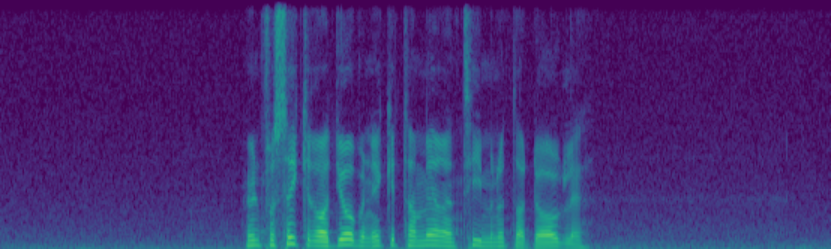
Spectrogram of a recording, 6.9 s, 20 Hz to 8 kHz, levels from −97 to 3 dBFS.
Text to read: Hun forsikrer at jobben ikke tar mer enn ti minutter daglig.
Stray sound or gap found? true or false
false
